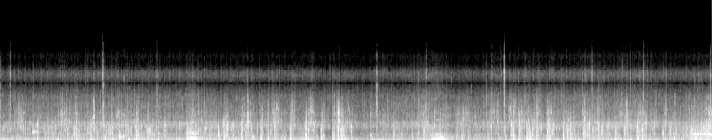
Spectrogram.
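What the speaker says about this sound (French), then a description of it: "là ça commence à pleuvoir grave" Heavy rain pours steadily during a descent down a black-run ski slope, a dense hissing wash with constant patter throughout and a brief louder bump partway through.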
